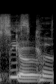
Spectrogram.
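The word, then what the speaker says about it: Sisko: Cisco, Cisco, dijo, lo dije bien. Cisco.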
